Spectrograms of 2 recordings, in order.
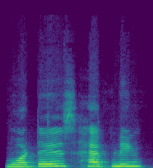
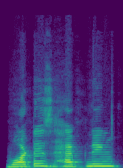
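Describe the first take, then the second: The two takes are said the same way.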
